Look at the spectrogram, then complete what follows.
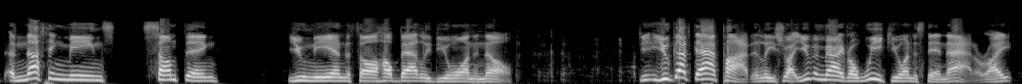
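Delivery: loud, high exasperated scolding of a clueless husband; mock scolding wife. Wife scolding her clueless new husband, loud and exasperated.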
